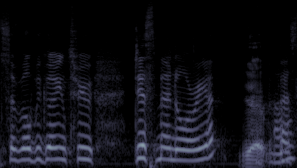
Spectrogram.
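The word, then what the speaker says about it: dysmenorrhea: the first one so we'll be going through dis manoria yeah that's how you pronounce it and the names are really tough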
